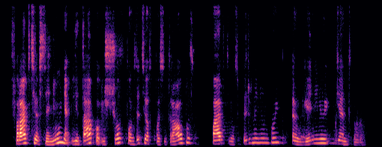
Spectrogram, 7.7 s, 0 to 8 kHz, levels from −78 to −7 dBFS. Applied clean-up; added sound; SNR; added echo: neural mask model DeepFilterNet 3.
